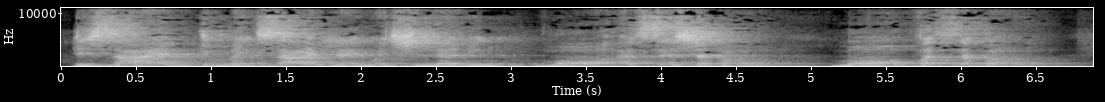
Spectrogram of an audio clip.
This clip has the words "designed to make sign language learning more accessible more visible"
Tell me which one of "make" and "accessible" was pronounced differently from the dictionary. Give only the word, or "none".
accessible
